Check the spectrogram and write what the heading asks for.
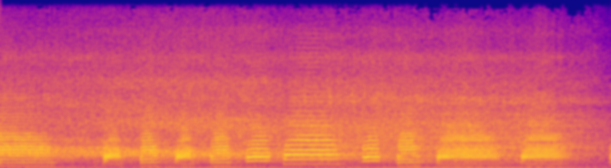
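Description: A solo bugle playing a ceremonial call of separate, held notes, over a low steady hum.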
